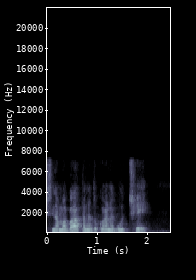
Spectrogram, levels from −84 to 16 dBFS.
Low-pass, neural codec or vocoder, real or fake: 7.2 kHz; codec, 16 kHz, 1.1 kbps, Voila-Tokenizer; fake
